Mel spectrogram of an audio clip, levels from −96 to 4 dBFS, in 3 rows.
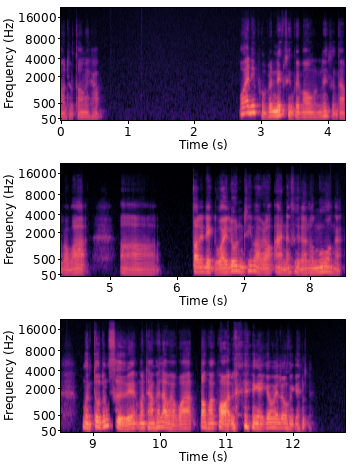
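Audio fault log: Nothing in this speech recording registers as a fault. There is nothing to list for any part of it.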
